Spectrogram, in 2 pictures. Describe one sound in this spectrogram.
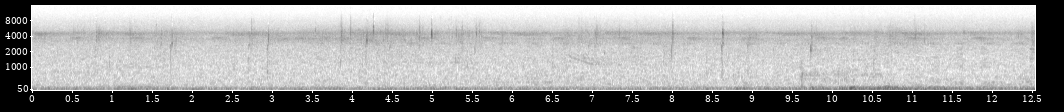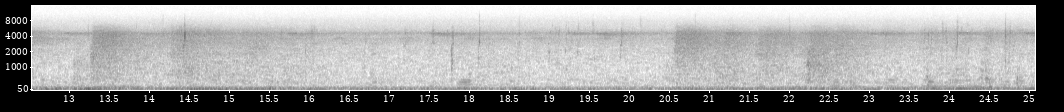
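Water splashes softly as young monkeys wade through a shallow puddle.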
